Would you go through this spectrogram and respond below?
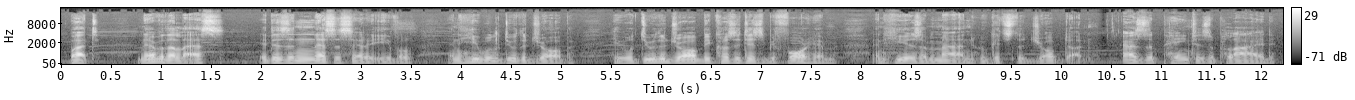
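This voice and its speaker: A man's voice: fairly low pitch, no room sound, lightly acted. A man playing a pompous, easily exasperated narrator who mocks a painter in a theatrical, mock-dramatic DIY voice-over. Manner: theatrical, pompous, drawn-out repetition.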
